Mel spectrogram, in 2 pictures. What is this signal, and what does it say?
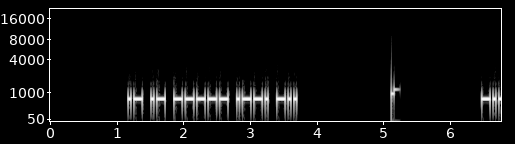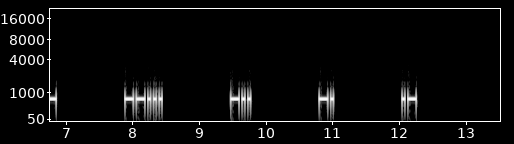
Morse code, heard as a keyed tone, about 28 wpm, spaced as for 12 wpm, 700 Hz. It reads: AA0PD K7DNA
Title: USA Call Signs - 5 Characters - 8x Character Spacing - 28wpm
